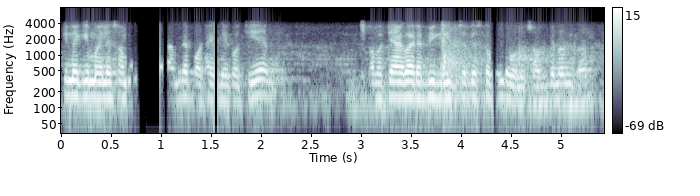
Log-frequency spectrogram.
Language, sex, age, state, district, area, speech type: Nepali, male, 18-30, West Bengal, Jalpaiguri, rural, conversation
